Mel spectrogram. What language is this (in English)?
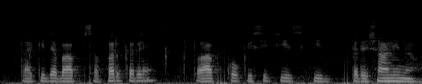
Urdu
